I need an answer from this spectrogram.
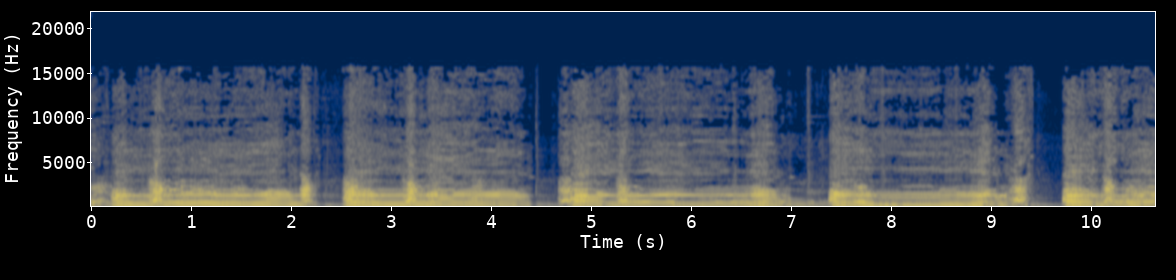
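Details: Indoor Alaskan Malamute howling and yelling to be let out to pee, with a second dog joining; drawn-out wavering howls about two seconds long, separated by short silent gaps, some ending in yelping inflections.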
